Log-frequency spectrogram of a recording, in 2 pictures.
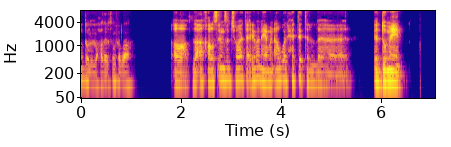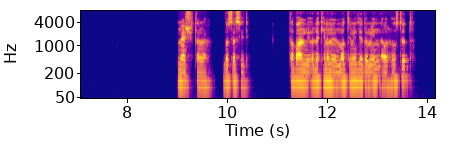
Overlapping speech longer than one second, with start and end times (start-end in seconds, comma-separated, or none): none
